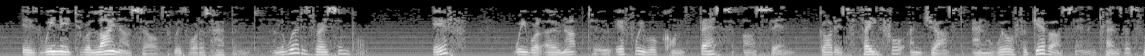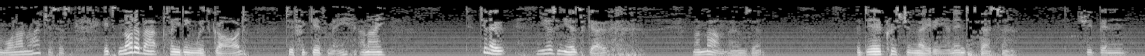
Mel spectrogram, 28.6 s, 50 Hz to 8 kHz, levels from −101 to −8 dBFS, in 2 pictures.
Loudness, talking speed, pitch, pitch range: -24 LUFS, 155 wpm, 125 Hz, 110-145 Hz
